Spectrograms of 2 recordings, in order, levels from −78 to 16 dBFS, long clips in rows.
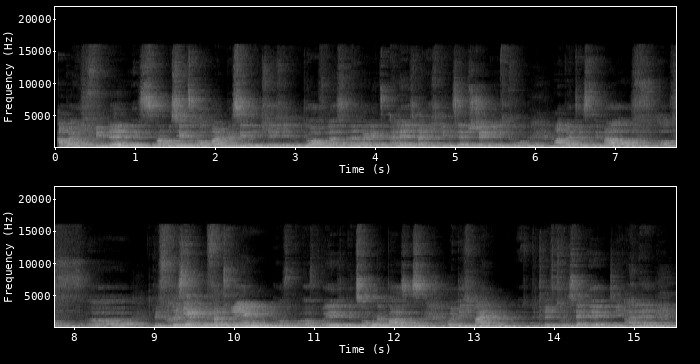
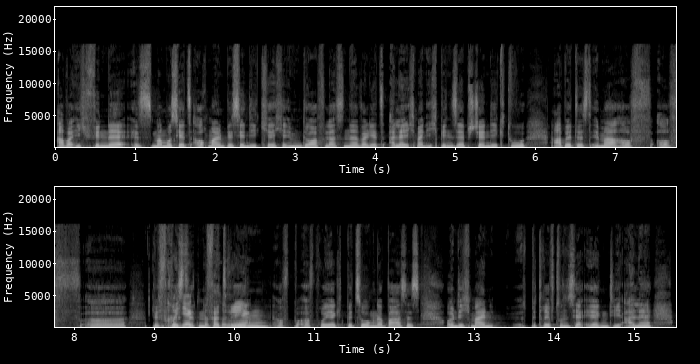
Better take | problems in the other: second | off-mic speech; far // room echo; strong; dies away in 1.7 s

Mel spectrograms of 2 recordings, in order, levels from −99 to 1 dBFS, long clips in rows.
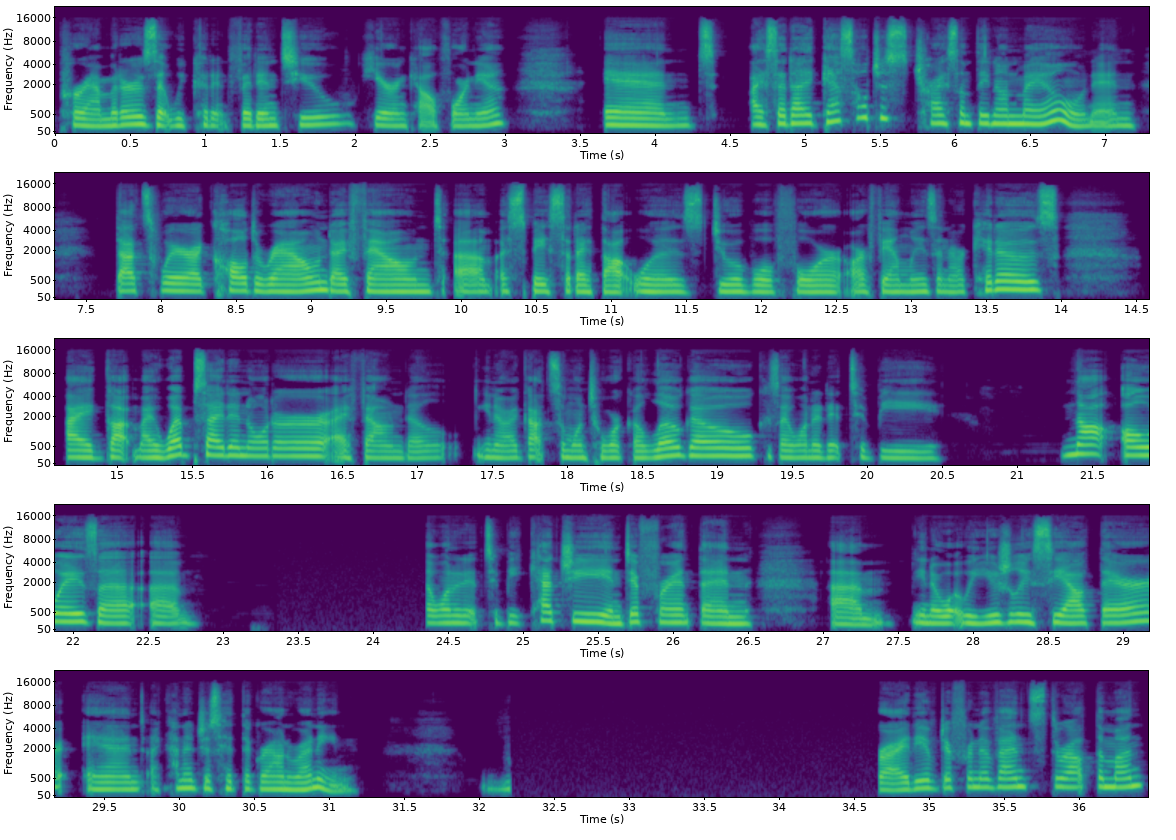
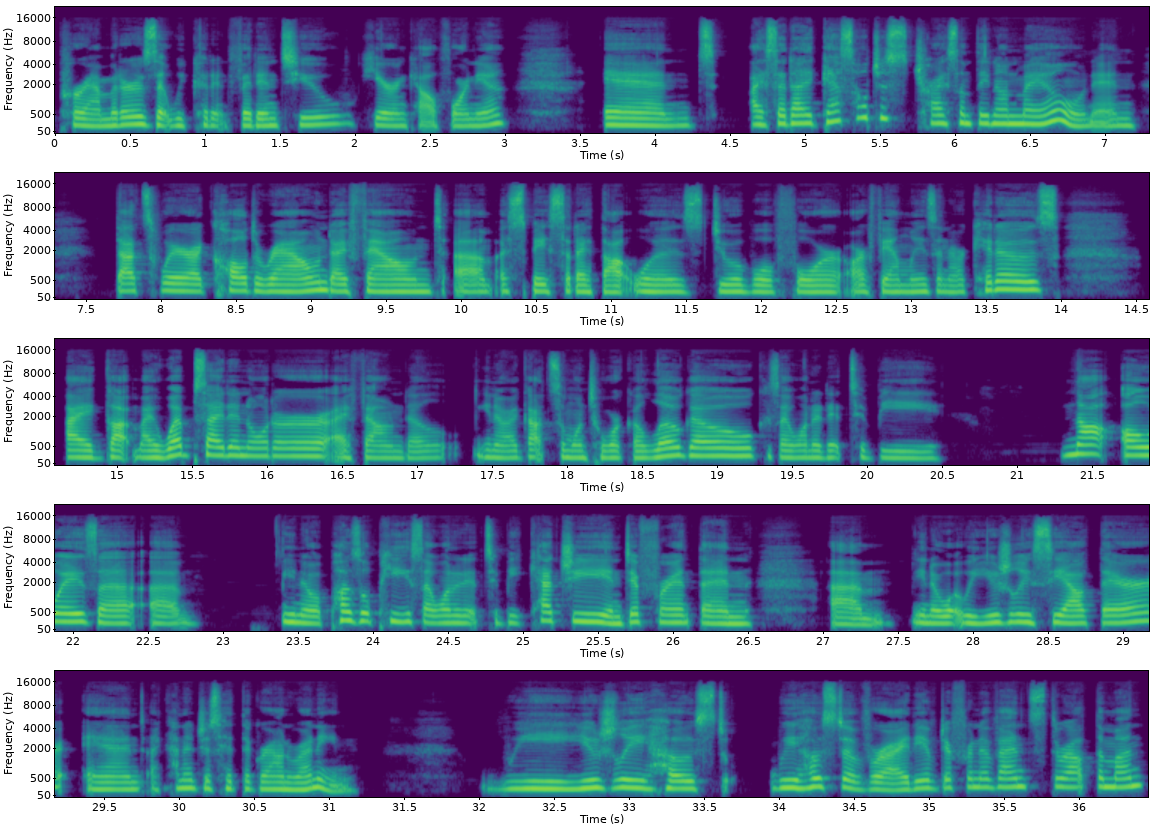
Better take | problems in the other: second | audio cutting out; at 23 s for 1 s and at 32 s for 2.5 s

